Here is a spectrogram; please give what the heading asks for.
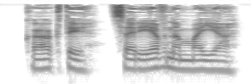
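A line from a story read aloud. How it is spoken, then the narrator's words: Velvety smooth voice. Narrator (Russian): бархатным голосом стелет Олег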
